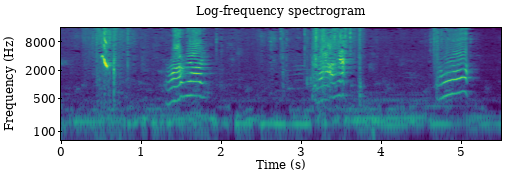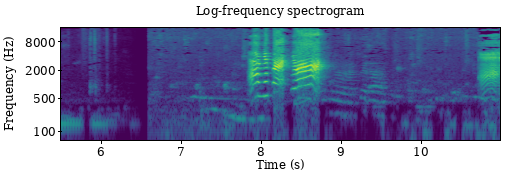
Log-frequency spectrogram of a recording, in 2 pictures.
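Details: Javan myna attempting words, indistinct: several short wavering voice-like syllables over a low hum, a pause, then a louder burst of harsh squealing notes.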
